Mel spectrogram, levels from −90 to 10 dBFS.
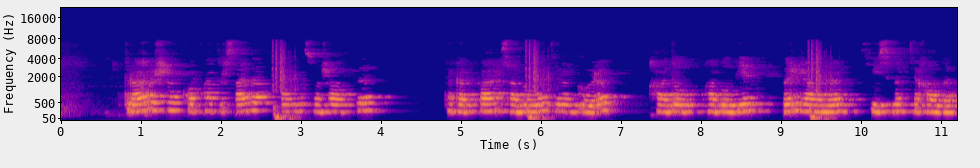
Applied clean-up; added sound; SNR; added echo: classical method WPE with log-MMSE.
